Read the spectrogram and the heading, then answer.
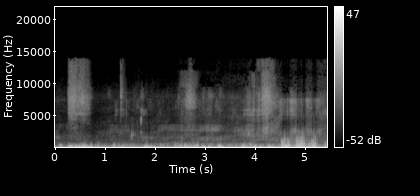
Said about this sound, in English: It's very windy now, very windy. Whoa, it's windy.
